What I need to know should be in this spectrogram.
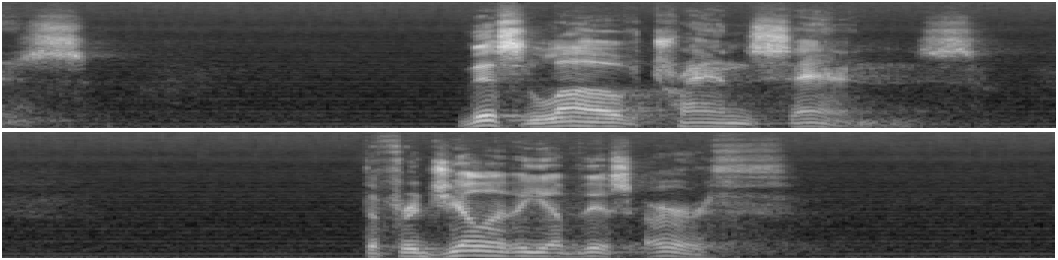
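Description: An older man speaks with feeling into a microphone, in short phrases with pauses.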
